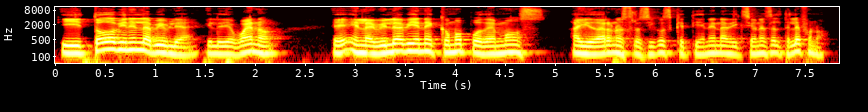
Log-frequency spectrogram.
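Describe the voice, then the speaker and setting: A man's voice: on the high side, steady tone, moderate pace. A man co-hosting a casual religious discussion, explaining earnestly and restarting his phrases often. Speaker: podcast co-host.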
